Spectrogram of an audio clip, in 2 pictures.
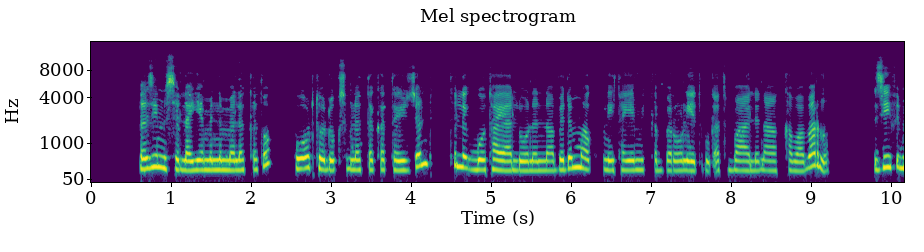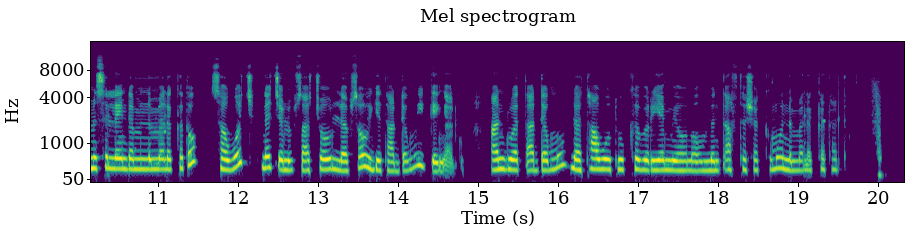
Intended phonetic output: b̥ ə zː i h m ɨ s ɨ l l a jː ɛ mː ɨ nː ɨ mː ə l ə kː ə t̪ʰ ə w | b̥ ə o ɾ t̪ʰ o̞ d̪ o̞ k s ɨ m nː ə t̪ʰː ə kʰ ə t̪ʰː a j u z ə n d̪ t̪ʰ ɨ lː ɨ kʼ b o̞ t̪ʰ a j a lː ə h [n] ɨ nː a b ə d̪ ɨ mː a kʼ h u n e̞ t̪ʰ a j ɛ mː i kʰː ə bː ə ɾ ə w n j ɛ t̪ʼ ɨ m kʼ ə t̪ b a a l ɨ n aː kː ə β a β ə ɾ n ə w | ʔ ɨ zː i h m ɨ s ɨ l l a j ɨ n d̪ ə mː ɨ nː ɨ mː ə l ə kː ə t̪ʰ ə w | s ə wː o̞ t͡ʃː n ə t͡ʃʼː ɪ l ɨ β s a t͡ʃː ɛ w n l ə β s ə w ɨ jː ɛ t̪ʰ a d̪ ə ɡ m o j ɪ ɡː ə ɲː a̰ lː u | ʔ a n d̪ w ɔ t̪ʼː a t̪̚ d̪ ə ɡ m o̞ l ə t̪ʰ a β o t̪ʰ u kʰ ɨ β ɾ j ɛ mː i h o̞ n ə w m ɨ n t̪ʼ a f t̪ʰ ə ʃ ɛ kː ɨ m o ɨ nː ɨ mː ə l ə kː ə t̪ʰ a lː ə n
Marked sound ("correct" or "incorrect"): correct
